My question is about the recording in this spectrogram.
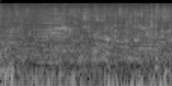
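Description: Low, steady outdoor background noise with no distinct event in it: open-air market ambience.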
